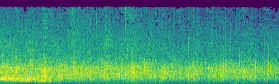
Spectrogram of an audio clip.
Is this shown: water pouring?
no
